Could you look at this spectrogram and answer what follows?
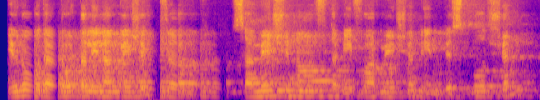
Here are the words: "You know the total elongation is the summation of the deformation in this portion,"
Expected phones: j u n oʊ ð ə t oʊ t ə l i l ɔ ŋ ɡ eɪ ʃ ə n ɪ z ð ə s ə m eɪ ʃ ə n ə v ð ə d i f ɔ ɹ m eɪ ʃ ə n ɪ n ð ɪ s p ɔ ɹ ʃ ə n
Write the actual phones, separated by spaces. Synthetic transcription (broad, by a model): j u n oʊ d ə t oʊ t ə l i l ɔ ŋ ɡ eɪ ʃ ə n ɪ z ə s ə m eɪ ʃ ə n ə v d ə d i f ɔ ɹ m eɪ ʃ ə n ɪ n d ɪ s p ɔ ɹ ʃ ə n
